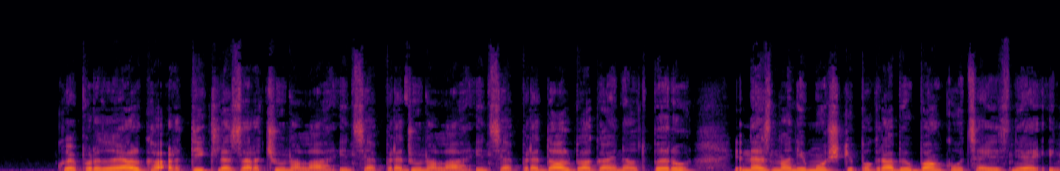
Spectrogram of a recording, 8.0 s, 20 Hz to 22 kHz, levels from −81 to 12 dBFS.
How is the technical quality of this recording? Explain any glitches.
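The recording has one clear glitch. From 3.02 to 4.04 s, after "in se je", about a second of speech plays twice, with a small blip at the jump back, before "blagajne odprl je neznani". This is a stream segment repeated: the player fetched or queued the same chunk again, adding about 1.02 s.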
